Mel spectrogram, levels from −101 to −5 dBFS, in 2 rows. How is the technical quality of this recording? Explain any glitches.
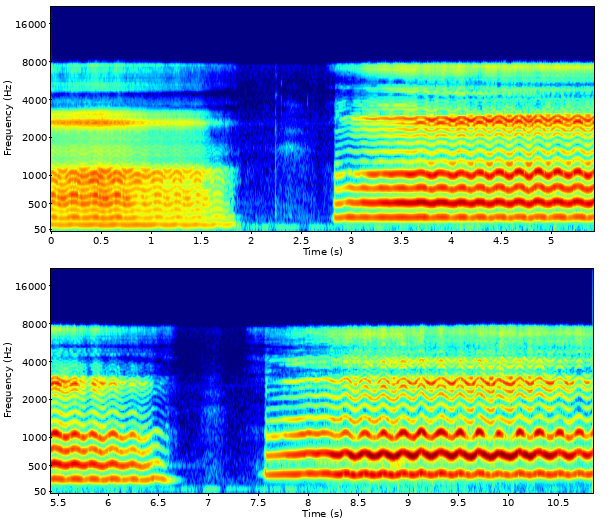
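The music has one real problem, gain pumping, running the whole way through. The level keeps breathing up and down by around 10 dB, so quiet moments swell and loud hits get shoved back down. That's likely the input gain set far too hot with a fast limiter clamping each peak. There's nothing above 8 kHz, which fits the bandwidth of the call path it went through.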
